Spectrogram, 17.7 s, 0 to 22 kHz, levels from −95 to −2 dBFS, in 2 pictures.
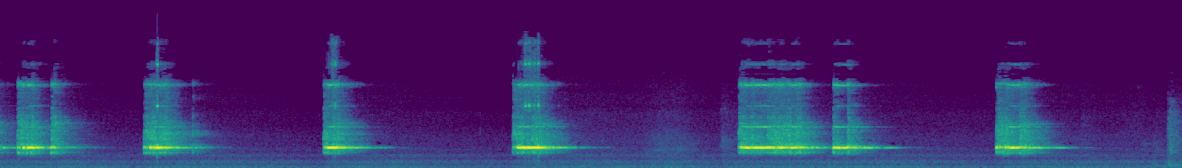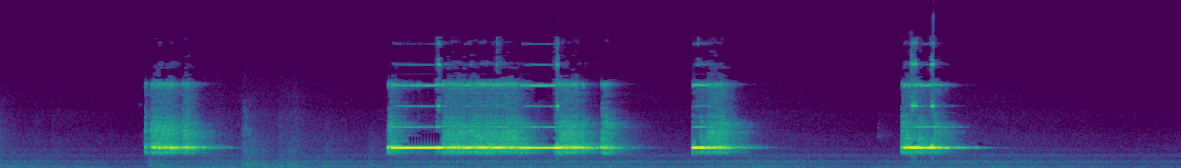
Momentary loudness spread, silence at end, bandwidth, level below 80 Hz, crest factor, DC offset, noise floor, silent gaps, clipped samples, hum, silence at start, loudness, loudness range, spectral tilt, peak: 20 LU; 1.65 s; 14.5 kHz; -88 dBFS; 16 dB; under 0.1%; -65 dBFS; none; under 0.1%; none; 0.1 s; -9 LUFS; 12 LU; 3.5 dB/octave; 0 dBFS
